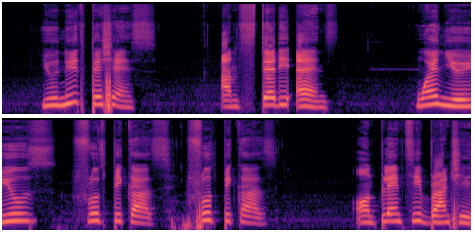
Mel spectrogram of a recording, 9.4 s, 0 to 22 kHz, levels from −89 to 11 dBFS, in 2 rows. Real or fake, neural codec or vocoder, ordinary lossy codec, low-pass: real; none; none; none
